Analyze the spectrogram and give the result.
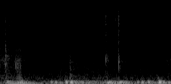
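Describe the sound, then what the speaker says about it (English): Keys clack on a computer keyboard in a short run of quiet, close presses with small gaps between bursts, and no talking. "I'll start typing it"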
